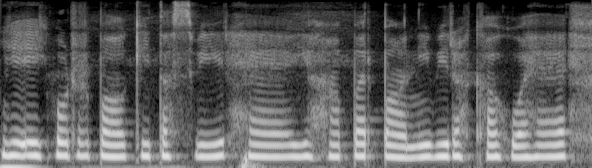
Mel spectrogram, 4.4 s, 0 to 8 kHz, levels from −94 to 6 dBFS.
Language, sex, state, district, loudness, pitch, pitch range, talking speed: Hindi, female, Uttar Pradesh, Lalitpur, -13 LUFS, 215 Hz, 210-220 Hz, 175 wpm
